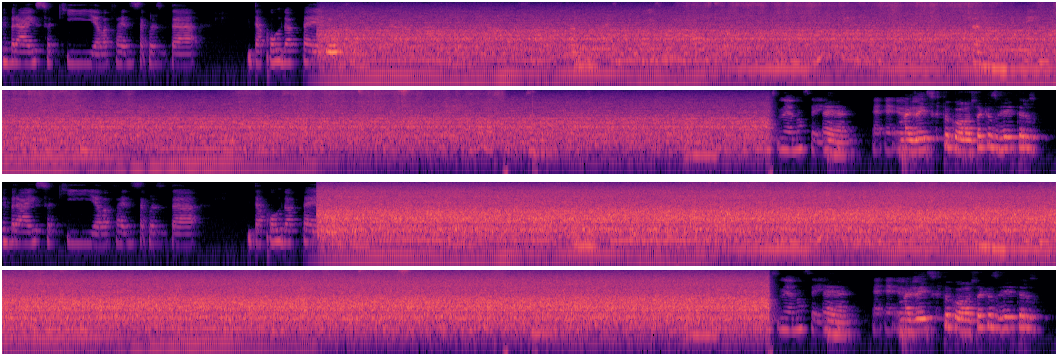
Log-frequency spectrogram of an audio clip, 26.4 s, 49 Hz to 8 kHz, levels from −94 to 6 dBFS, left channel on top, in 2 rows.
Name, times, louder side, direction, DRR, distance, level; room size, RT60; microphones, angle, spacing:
voice 1, 0.0-2.4 3.2-4.5 4.8-15.6 15.9-17.2 17.5-18.1 18.5-23.7 24.1-24.7, left 3 dB, 20° left, 0.4 m, -45 dB
sound 1, 3.8-18.0, equal, 35° right, 1.2 m, -42 dB
voice 2, 3.9-4.6 7.1-7.4 12.1-12.6 19.7-20.1 21.7-22.1 23.4-23.8 24.4-26.1, left 2 dB, 55° left, 0.8 m, -33 dB
sound 2, 3.9-22.8, right 7 dB, 75° right, 0.3 m, -28 dB
sound 3, 8.4-19.5, left 1 dB, ahead, 2.3 m, -40 dB
3.9 x 3.5 x 3.3 m
head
